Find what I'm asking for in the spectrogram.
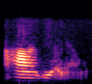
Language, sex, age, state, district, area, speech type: Hindi, male, 45-60, Rajasthan, Karauli, rural, conversation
